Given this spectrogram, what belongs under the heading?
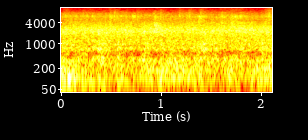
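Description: Steady rain falls continuously in an outdoor setting, a dense, even hiss of drops with no breaks and no distinct thunder.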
